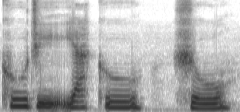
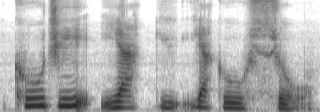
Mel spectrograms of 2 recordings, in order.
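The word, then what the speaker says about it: Koji Yakusho: I'll probably butchered his name like I butchered everyone else's name during this, you know, my top 10. But Koji Yakuzo, that's it. Koji Yakuzo.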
